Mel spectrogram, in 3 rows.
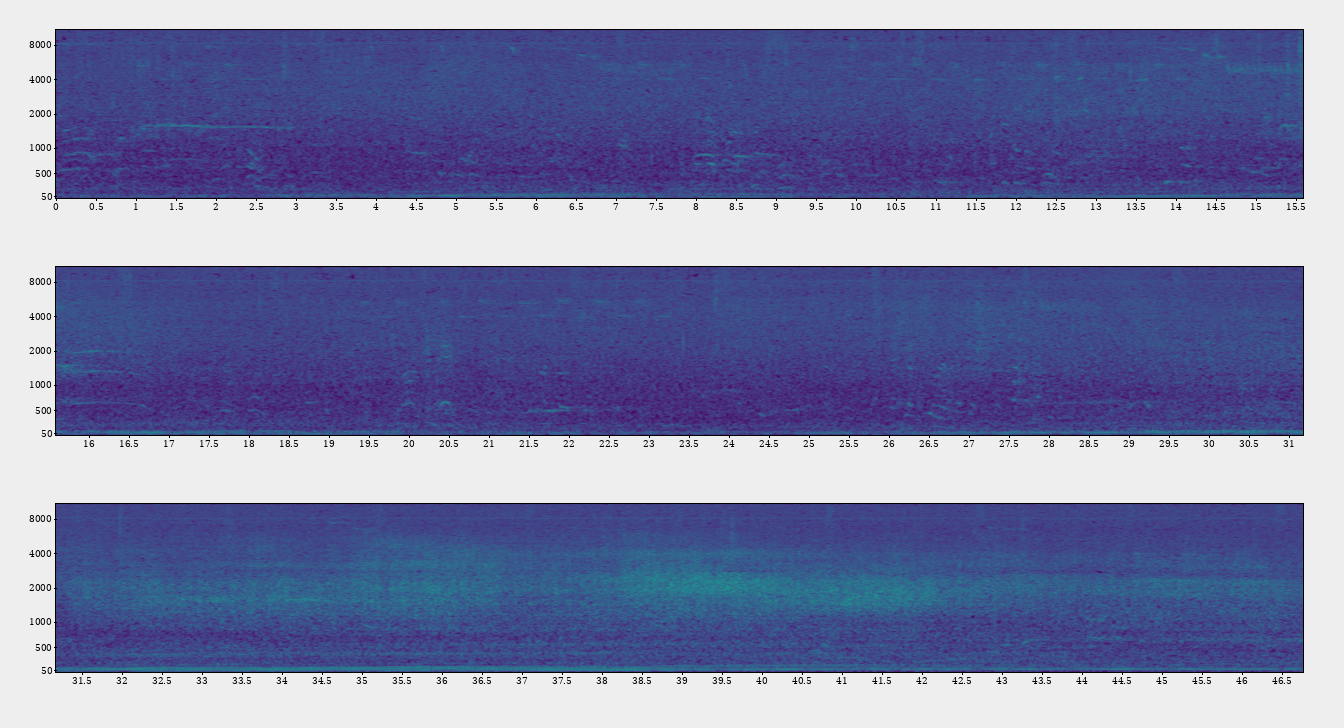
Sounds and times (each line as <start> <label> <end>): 0.0 heavy traffic 46.7
0.0 peoples background 46.7
0.0 birds 30.8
